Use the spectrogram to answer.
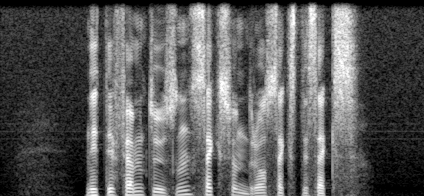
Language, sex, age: Norwegian, male, 24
